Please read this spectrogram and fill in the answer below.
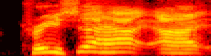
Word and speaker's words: Theresa: It is Therese. Teresa. Okay, so the H is silent, basically.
